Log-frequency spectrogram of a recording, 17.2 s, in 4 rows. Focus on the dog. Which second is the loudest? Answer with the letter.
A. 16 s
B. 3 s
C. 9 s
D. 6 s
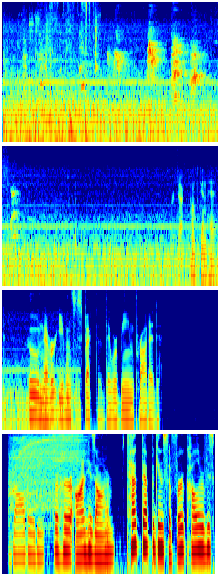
B.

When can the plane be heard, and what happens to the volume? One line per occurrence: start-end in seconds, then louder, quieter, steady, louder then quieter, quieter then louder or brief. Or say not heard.
0.0-10.2 quieter.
